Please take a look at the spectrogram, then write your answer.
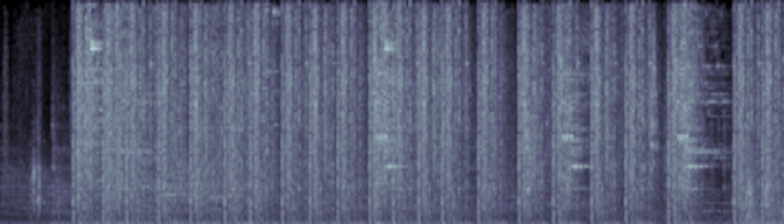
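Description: Rapid, continuous gunfire fills a video game scene, dense repeated shots with heavy low booms running almost without pause from start to finish, loud and close throughout.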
